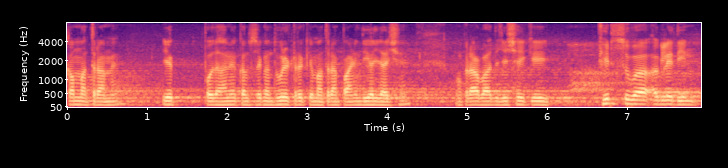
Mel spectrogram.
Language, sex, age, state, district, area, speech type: Maithili, male, 18-30, Bihar, Purnia, rural, spontaneous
